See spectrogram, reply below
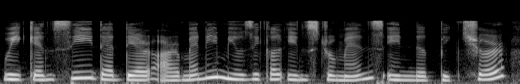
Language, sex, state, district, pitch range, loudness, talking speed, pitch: English, female, Assam, Kamrup Metropolitan, 205-235 Hz, -15 LUFS, 140 wpm, 220 Hz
